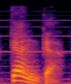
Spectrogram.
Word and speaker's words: kanka: consonante K se pronuncia tal y como suena como K En otras palabras estamos hablando de que el punto de articulación sería velar se encontraría en el velo del paladar ahí se va a pronunciar la consonante K por ejemplo voy a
